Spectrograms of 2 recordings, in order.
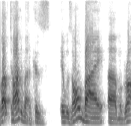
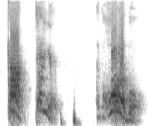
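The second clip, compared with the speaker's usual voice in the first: play-acted exasperated outburst, voice shooting very high; 3 dB louder than usual. Retelling a failed live shot in an empty newsroom, retelling a frustrated yell. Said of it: "I literally just like that".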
